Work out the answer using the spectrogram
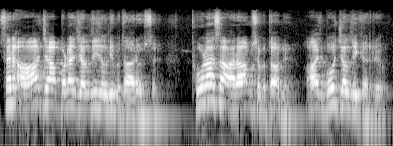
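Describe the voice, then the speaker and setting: A man putting on the voice of a student who teasingly pleads with the teacher to slow down. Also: high-pitched, sing-song, vocal fry, full character voice.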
